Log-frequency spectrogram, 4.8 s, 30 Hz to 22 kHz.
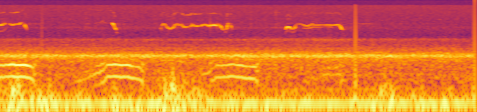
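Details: Wild pigeons courting by their nestlings, summer 2023: three low bowed coos alternate with thin, high, wavering whistled squeaks, all over a steady background hum.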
